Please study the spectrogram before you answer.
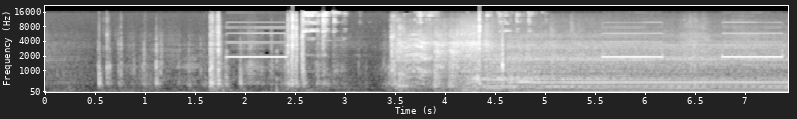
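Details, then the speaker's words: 2005 Mercedes-Benz C240 4Matic V6 with high mileage, cold start at around 20°F on an icy day. The starter cranks briefly, then the engine catches into a steady but slightly uneven idle with chime beeps. Rough cold start. "doesn't sound good but look at that she fired right up"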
